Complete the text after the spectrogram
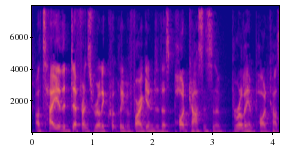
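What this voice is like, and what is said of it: New Zealand accent. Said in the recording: “I'm a fella from New Zealand, so I've got this really weird accent. It's not Australian”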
